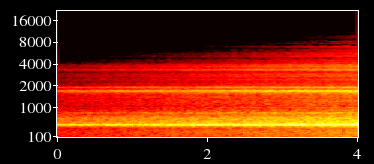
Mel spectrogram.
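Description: Electronic riser: a steady drone of a few held high tones under a hiss that swells steadily louder, a build-up in the intro music.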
